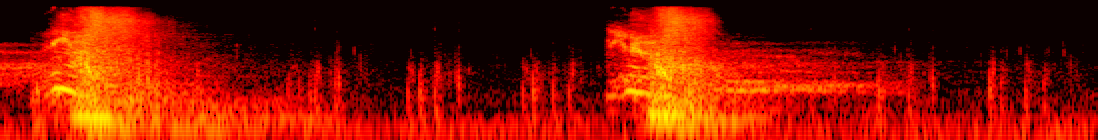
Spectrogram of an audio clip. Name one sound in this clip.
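Footsteps crunch on dry earth.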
